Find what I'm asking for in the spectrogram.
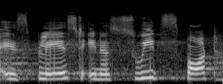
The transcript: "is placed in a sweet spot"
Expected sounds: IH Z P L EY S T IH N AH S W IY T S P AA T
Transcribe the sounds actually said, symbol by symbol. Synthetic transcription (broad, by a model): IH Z P L EY S T IH N AH S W IY T S P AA T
